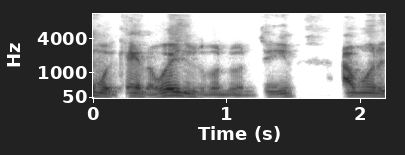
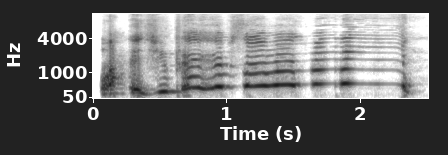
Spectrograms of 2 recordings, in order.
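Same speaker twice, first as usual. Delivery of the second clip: high squeaky exasperated question; high-pitched mock disbelief; mock falsetto whine; 4 dB louder than usual. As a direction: squeal it at the team like a fed-up fan. Mock complaint to the Bengals.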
